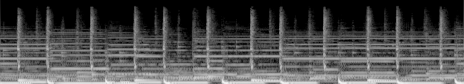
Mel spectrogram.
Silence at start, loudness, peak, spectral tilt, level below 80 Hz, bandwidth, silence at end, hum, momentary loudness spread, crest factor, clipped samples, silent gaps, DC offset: 0 s; -12 LUFS; 0 dBFS; -6 dB/octave; -12 dBFS; 14 kHz; 0 s; none; 3 LU; 10 dB; under 0.1%; none; under 0.1%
